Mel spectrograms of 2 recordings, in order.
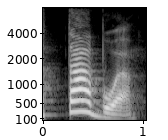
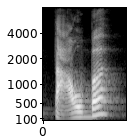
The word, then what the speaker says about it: Tábua: martelo prego e tábuas a Tábua que às vezes as pessoas pronunciam de maneira errada e dizem tauba quando eu era criança eu falava também assim mas a Tábua é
